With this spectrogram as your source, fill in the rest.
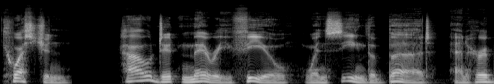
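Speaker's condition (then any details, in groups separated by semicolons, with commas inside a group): No condition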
